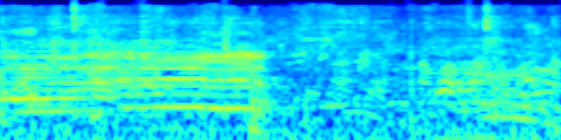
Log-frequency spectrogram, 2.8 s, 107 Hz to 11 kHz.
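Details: Sacrificial (qurban) cattle in Indonesia, 2023, being unloaded and jumping down from a truck: one drawn-out, harmonic moo lasting just over a second, followed by a steady noisy background.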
